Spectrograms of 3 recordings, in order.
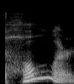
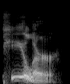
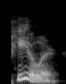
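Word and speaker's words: Poehler: and actor uh amy pollard am i pronouncing that right it's peeler peeler all right comic an actress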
